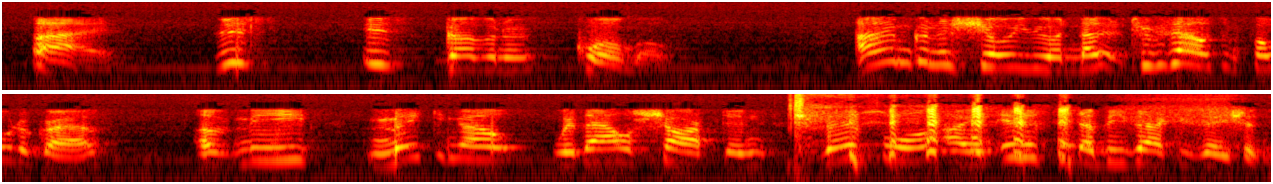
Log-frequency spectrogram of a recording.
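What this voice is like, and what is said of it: Impression of Governor Cuomo. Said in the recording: “great imitation”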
